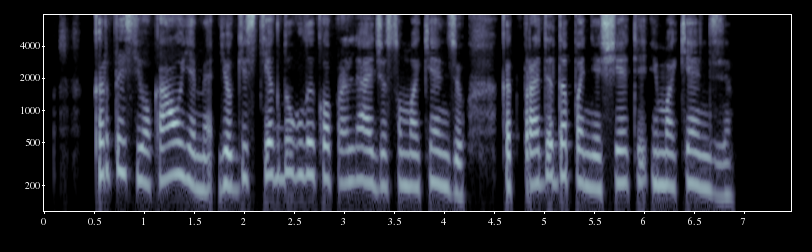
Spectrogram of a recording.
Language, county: Lithuanian, Klaipėda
